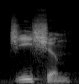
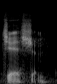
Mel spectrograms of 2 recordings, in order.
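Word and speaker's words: Geshem: a YouTube video of this British guy trying to tell me how to pronounce this and he said it's jisham I don't think it's Jason I'm going to go with jeshem uh I don't trust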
